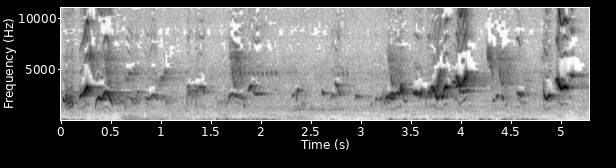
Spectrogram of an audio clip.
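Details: Male red-whiskered bulbul caught in a trap sings rapid, lilting whistled phrases that swoop up and down, several overlapping notes per burst, with faint low bumping underneath.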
